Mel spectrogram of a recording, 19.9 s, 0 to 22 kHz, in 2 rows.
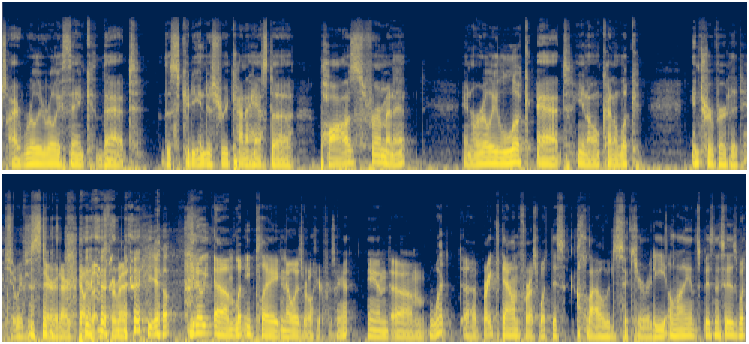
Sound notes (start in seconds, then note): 10.1 laughing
